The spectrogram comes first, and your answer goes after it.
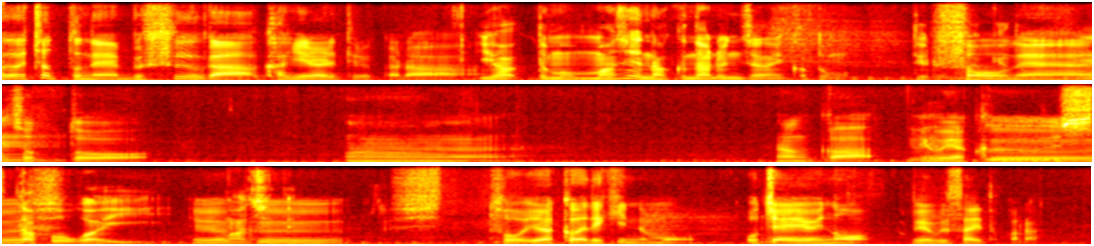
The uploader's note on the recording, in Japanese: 久しぶりに外で収録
